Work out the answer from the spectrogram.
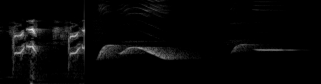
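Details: Indian ringneck parrot kept as a pet: two harsh, raspy squawks, then a smooth, drawn-out whistle that rises and falls, and a shorter, level whistle after a pause.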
